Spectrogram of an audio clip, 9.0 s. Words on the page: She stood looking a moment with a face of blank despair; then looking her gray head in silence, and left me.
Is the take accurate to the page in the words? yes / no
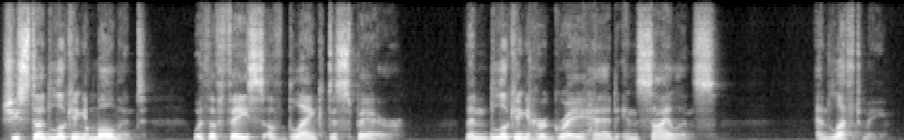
yes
